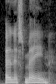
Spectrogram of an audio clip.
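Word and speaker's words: Enys Men: Pronounced Ennis, Maine, because it's Why?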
